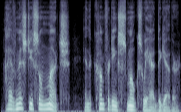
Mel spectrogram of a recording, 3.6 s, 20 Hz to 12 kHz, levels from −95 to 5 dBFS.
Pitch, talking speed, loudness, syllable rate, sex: 105 Hz, 200 wpm, -18 LUFS, 6.0 syllables/s, male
